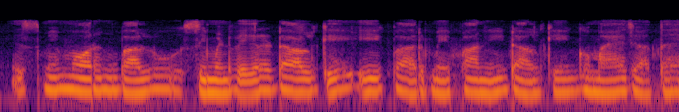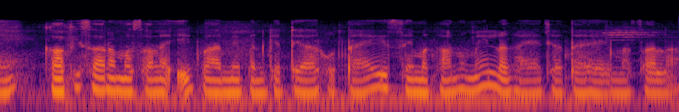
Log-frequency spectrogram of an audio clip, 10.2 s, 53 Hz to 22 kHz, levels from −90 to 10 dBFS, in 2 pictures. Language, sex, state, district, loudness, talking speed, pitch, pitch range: Hindi, female, Uttar Pradesh, Jyotiba Phule Nagar, -26 LUFS, 180 wpm, 155 Hz, 150-165 Hz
